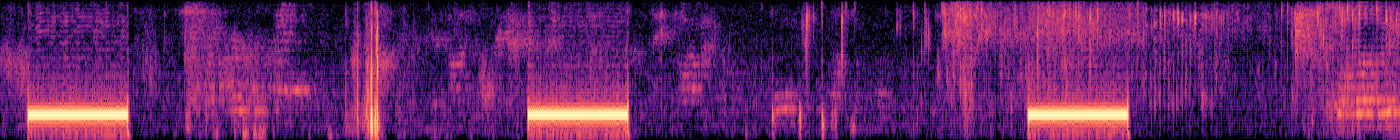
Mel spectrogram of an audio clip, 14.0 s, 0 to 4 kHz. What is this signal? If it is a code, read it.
Ringback tone (Europe, 425 Hz).
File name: out- -2007- - - .85741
